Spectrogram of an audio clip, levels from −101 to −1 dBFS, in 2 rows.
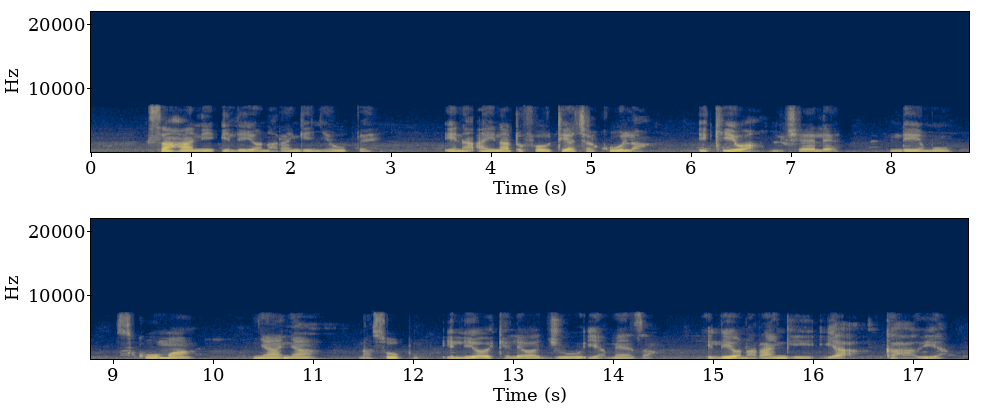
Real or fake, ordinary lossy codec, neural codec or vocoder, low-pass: fake; AAC, 48 kbps; vocoder, 22.05 kHz, 80 mel bands, WaveNeXt; 7.2 kHz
